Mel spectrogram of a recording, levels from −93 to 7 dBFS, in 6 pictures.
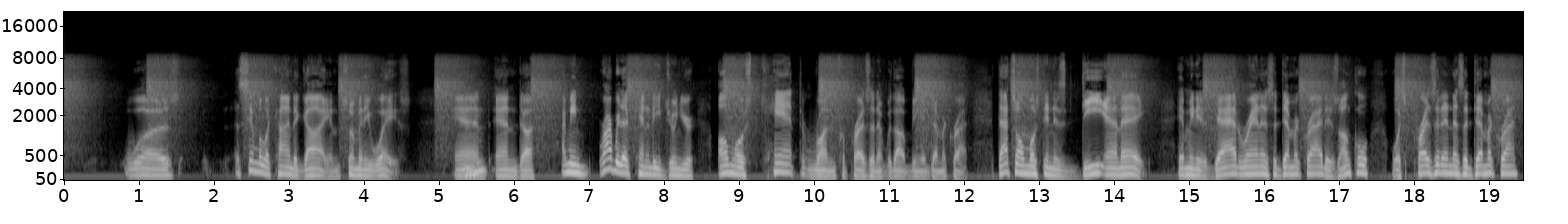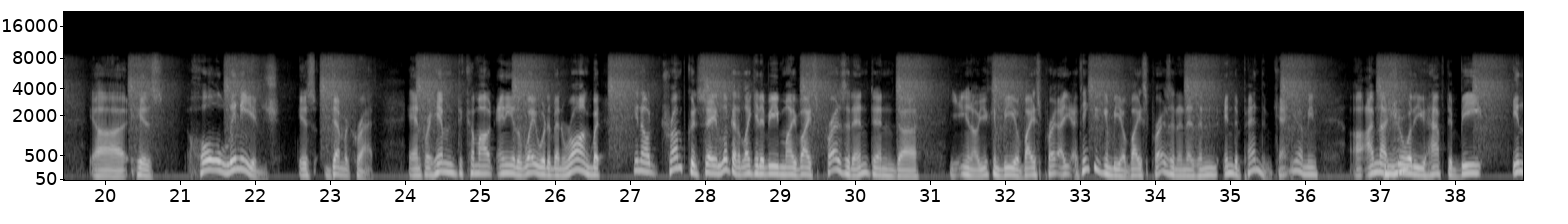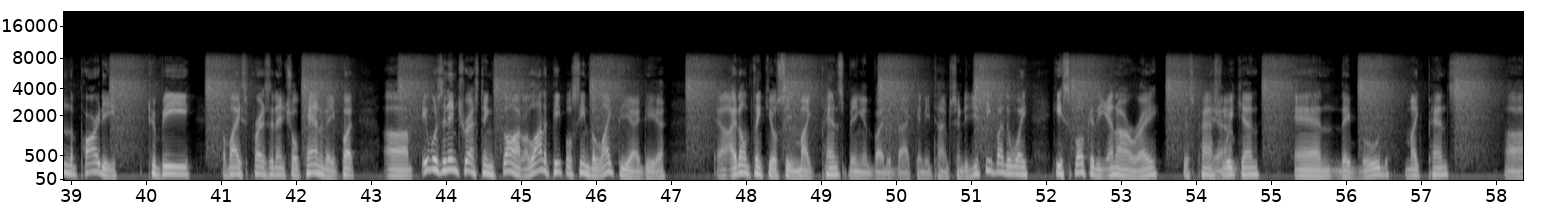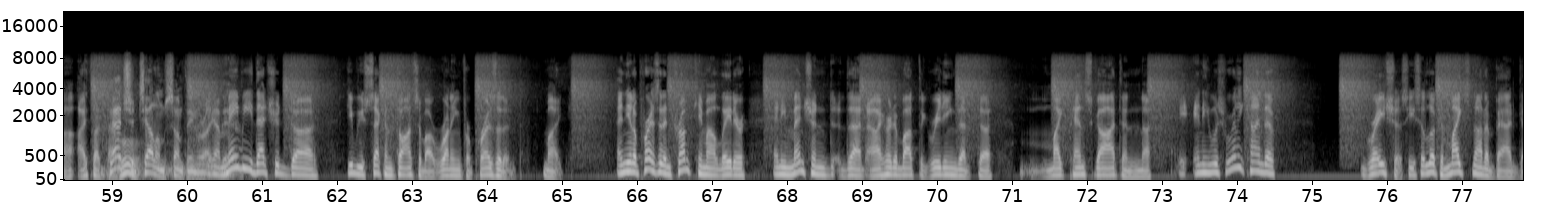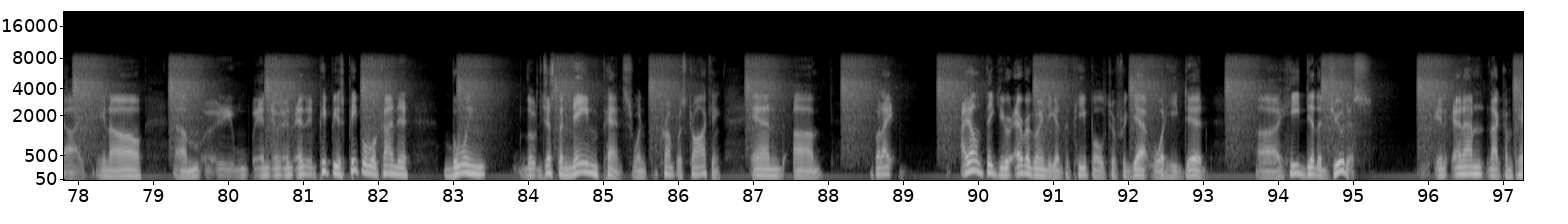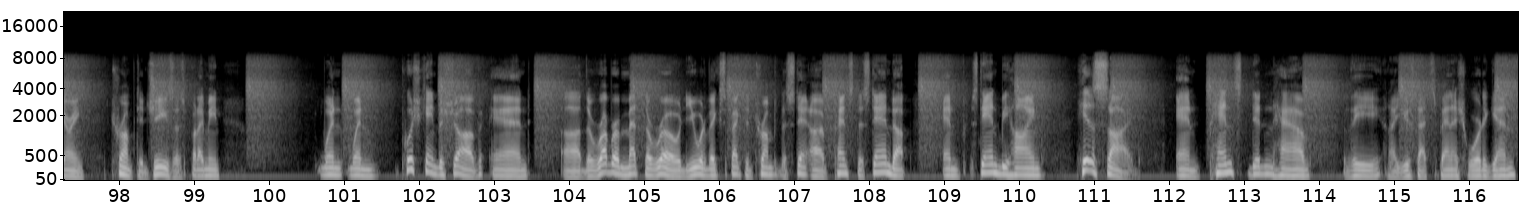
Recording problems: high frequencies cut off; noticeable; nothing above 8 kHz
hiss; noticeable; throughout; 10 dB below the speech

